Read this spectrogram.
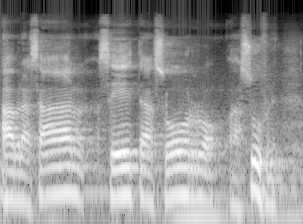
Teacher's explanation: el sonido interdental, que nosotros no producimos. Nosotros pronunciamos este sonido como si fuera S. Nadie dice abrazar, nadie dice Z, nadie dice zorro o azufre.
